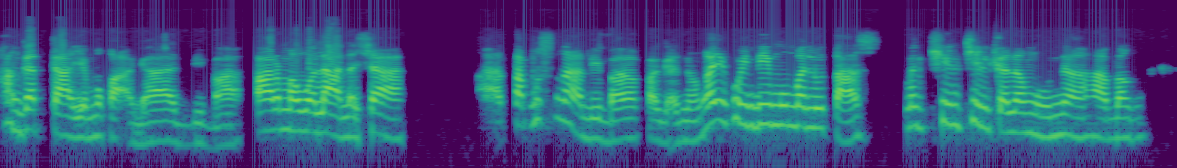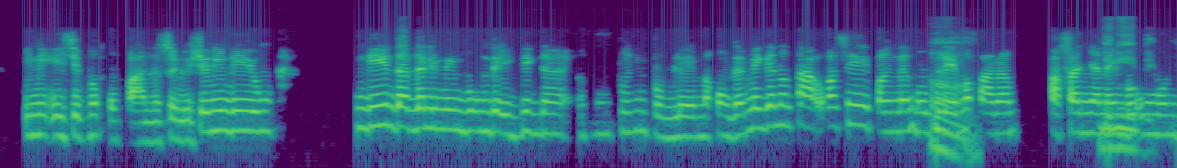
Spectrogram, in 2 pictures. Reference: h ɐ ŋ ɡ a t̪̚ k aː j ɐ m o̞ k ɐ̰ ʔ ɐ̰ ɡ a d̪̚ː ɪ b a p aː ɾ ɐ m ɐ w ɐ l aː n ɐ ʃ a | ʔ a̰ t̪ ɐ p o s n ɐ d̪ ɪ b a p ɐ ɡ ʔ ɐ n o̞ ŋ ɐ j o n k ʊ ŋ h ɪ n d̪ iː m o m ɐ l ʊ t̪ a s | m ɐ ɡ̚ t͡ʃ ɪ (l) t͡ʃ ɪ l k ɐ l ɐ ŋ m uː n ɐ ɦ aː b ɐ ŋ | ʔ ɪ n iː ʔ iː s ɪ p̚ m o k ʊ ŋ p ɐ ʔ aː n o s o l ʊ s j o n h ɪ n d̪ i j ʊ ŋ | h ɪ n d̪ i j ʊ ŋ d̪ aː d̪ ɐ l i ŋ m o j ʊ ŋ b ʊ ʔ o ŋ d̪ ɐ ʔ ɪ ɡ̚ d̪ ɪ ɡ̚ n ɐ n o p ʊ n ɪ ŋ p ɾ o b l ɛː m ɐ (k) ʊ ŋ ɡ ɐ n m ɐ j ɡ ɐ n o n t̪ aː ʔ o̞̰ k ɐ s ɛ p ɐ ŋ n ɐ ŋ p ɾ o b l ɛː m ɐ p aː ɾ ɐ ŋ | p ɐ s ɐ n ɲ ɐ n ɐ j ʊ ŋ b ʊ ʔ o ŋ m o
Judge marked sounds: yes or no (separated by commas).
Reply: yes, yes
